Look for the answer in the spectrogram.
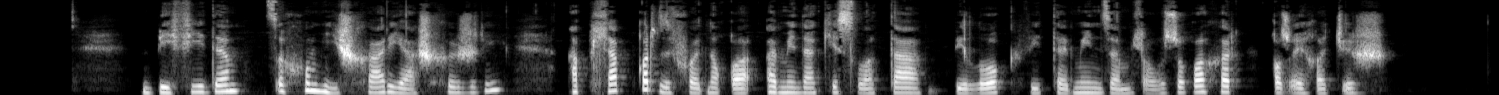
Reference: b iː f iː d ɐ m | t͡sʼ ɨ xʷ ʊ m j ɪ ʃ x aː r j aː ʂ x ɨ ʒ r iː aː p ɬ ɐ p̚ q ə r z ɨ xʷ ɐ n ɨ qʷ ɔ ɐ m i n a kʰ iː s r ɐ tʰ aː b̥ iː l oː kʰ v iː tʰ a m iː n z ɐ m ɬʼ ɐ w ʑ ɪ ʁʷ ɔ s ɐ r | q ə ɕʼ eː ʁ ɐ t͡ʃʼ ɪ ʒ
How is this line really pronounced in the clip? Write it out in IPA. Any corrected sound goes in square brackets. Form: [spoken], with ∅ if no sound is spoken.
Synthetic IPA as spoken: b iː f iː d ɐ m | t͡sʼ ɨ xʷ ʊ m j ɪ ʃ x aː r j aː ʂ x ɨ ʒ r iː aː p ɬ ɐ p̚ q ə r z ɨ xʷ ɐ n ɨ qʷ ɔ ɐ m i n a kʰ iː s [l] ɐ tʰ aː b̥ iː l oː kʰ v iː tʰ a m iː n z ɐ m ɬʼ ɐ w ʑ ɪ ʁʷ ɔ [x] ɐ r | q ə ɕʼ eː ʁ ɐ t͡ʃʼ ɪ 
